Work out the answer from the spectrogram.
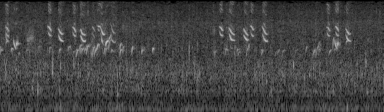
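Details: European goldfinch song used for training, with bright, high twittering notes in quick clusters, two bursts separated by a pause of over a second, over a steady hiss like running water.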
